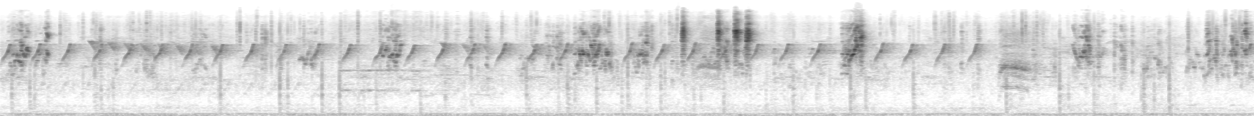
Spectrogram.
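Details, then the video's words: Budgies at early morning feeding time, continuous flock warbling of short rising and falling chirps, occasional sharper squawks, over a steady low background hum. "Budgies Full Time Activities | Early Morning Feeding Time"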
